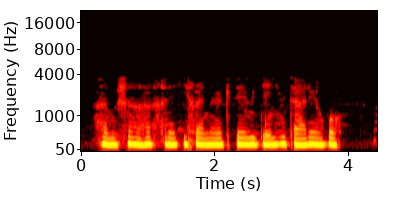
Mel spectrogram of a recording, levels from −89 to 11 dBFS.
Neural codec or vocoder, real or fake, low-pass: none; real; 3.6 kHz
